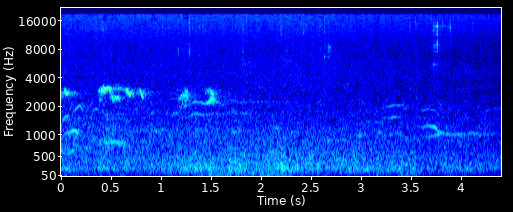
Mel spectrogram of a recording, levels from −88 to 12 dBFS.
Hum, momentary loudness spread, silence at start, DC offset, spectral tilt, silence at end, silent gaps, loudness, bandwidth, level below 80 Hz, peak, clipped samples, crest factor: none; 10 LU; 0 s; under 0.1%; -2 dB/octave; 0 s; none; -46 LUFS; 19 kHz; -72 dBFS; -20 dBFS; under 0.1%; 28 dB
